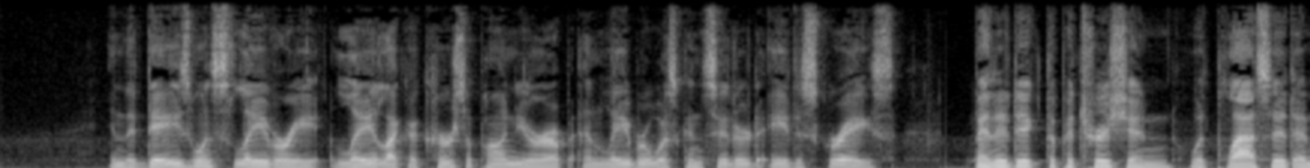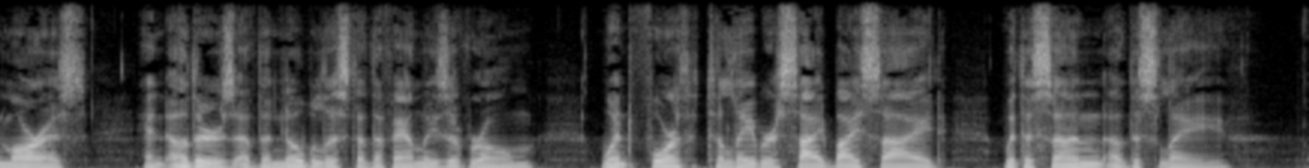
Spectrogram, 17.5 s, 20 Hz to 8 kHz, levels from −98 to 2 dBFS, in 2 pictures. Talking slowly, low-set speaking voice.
No: average, 165 wpm; low, 115 Hz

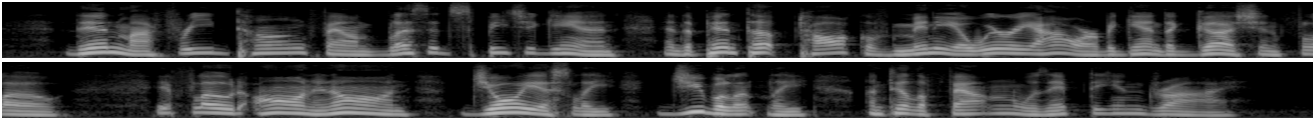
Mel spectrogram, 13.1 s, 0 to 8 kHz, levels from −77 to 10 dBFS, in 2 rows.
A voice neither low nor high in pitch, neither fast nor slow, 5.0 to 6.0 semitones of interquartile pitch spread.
Yes: medium, 160 Hz; average, 165 wpm; wide, 5.4 semitones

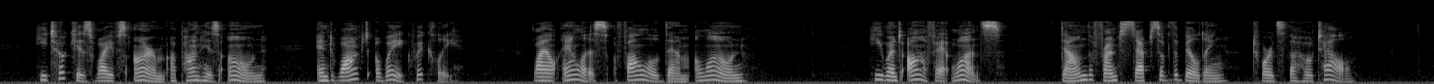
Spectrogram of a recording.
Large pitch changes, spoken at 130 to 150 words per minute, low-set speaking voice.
No: wide, 5.9 semitones; slow, 135 wpm; medium, 175 Hz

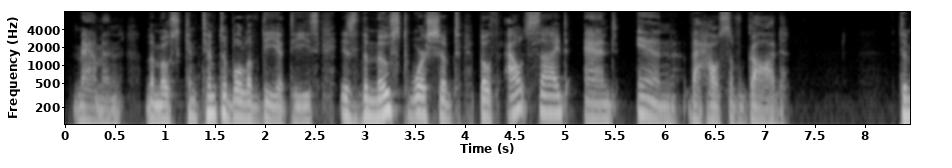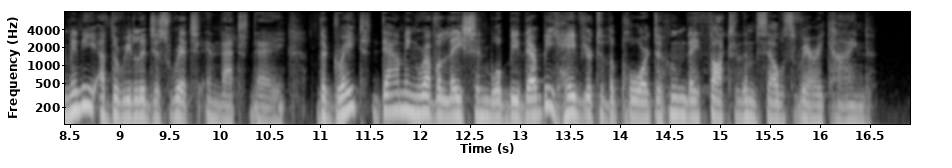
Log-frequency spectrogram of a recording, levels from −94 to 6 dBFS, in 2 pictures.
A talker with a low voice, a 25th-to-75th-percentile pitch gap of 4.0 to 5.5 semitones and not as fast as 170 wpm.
Yes: low, 125 Hz; average, 5.0 semitones; average, 160 wpm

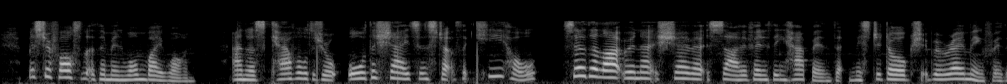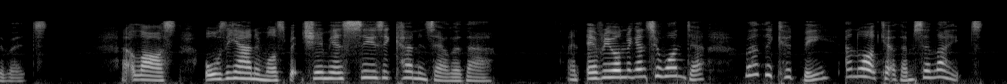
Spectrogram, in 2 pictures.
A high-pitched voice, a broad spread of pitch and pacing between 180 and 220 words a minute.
Yes: high, 245 Hz; wide, 6.4 semitones; average, 195 wpm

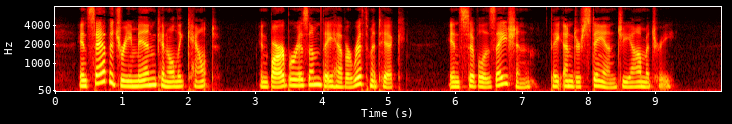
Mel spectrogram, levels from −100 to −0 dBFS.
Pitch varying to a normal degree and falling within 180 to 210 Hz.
Yes: average, 4.0 semitones; medium, 185 Hz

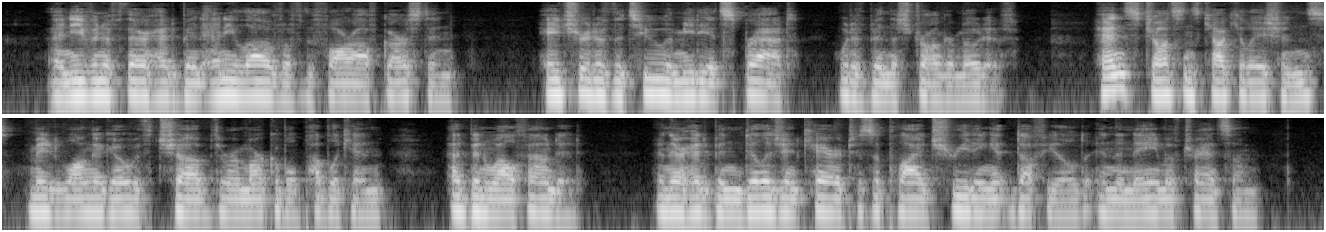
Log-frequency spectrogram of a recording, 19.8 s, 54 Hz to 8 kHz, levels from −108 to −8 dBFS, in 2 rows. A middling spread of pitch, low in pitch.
No: narrow, 1.7 semitones; low, 110 Hz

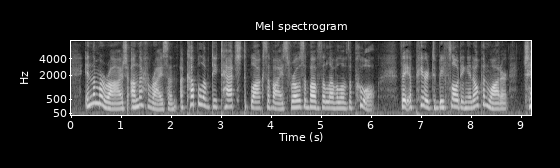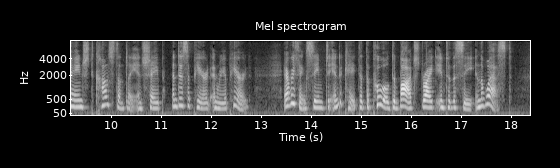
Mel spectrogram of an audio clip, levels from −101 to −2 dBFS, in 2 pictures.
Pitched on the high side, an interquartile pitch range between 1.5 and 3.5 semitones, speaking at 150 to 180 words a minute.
No: high, 220 Hz; average, 4.0 semitones; average, 165 wpm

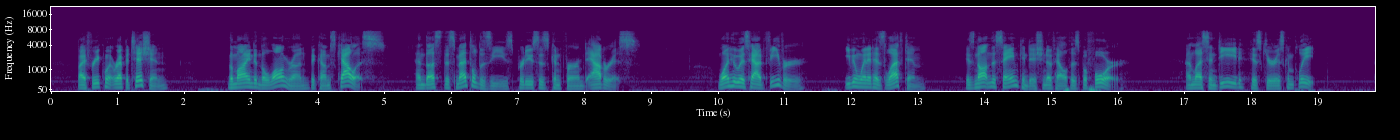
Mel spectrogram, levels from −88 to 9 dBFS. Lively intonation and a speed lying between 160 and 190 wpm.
No: wide, 7.3 semitones; average, 140 wpm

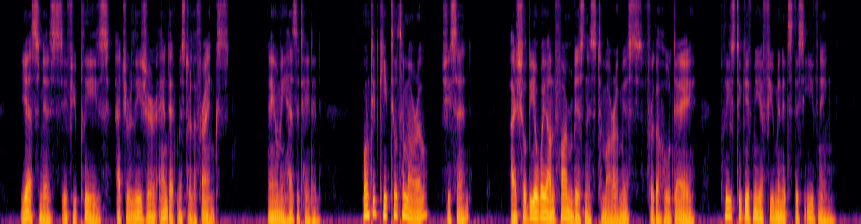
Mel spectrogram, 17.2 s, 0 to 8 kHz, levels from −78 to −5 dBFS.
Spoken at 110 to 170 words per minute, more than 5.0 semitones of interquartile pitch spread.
No: average, 155 wpm; average, 3.9 semitones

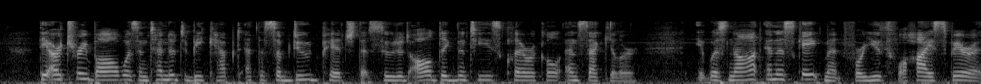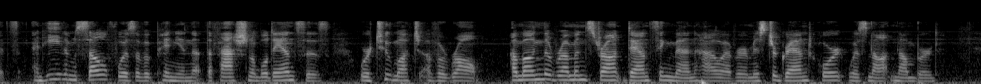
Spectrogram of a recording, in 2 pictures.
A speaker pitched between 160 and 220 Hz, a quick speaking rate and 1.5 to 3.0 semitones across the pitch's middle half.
No: medium, 185 Hz; average, 170 wpm; average, 2.7 semitones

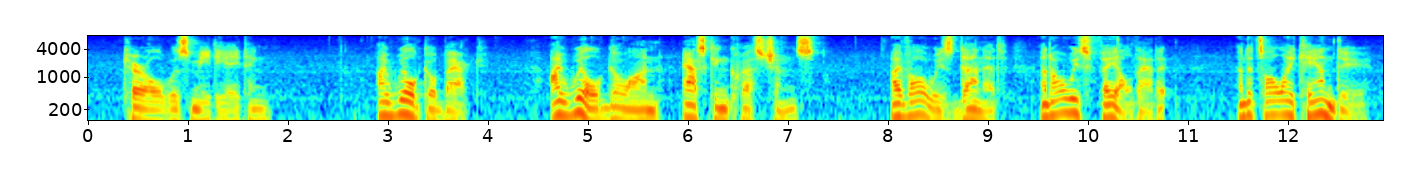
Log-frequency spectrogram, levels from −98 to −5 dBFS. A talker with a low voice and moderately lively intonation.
No: low, 105 Hz; wide, 6.9 semitones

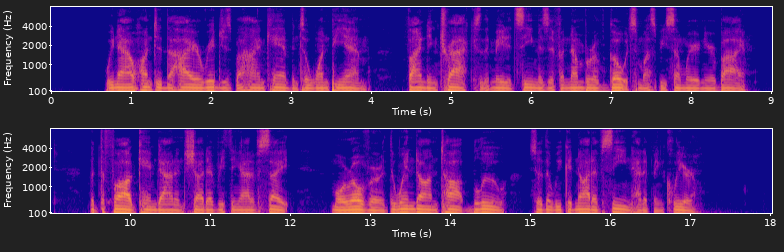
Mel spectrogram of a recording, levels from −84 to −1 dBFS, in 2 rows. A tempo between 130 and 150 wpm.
No: average, 190 wpm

